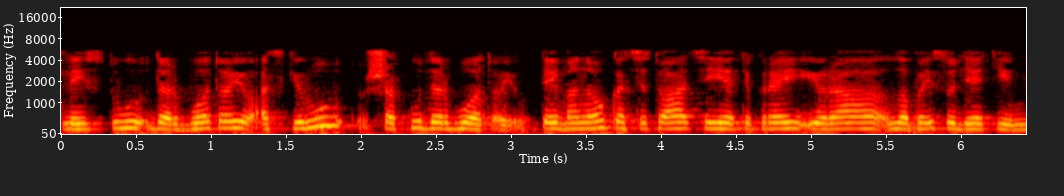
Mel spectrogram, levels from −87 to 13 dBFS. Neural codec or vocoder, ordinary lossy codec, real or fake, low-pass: none; MP3, 24 kbps; real; 5.4 kHz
